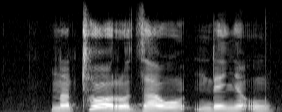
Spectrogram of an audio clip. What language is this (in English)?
Venda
